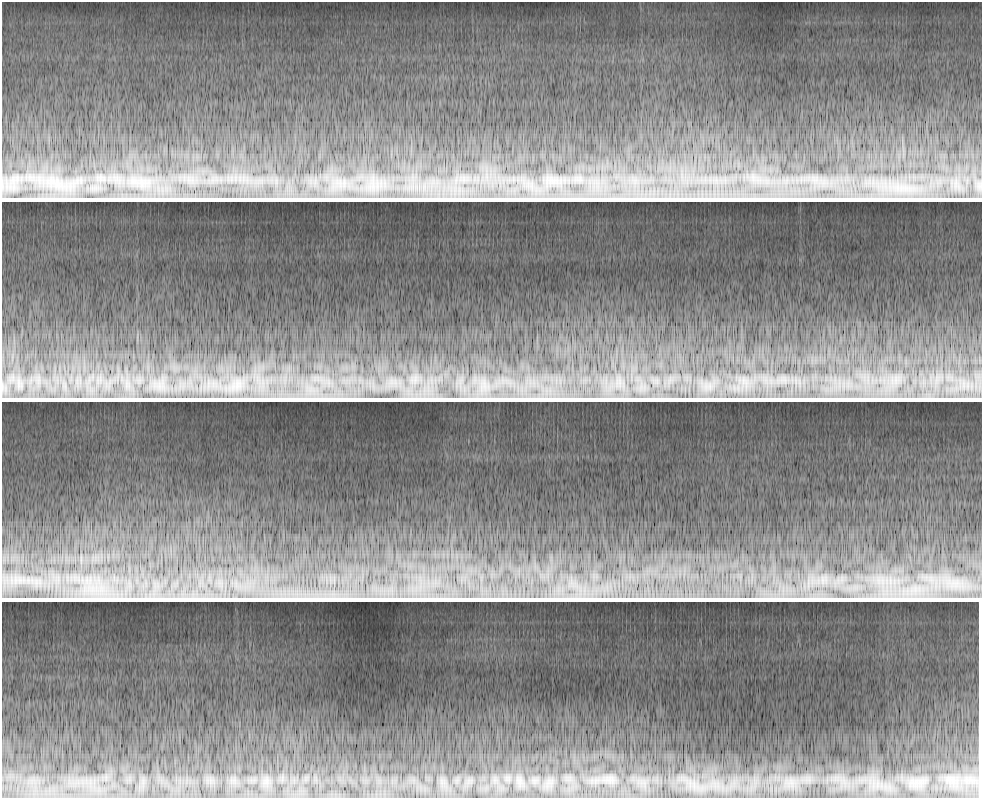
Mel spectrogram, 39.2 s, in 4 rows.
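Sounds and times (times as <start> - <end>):
distant landscaping lawn mowers on a golf course in a city subdivision: 0.0 - 39.1.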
